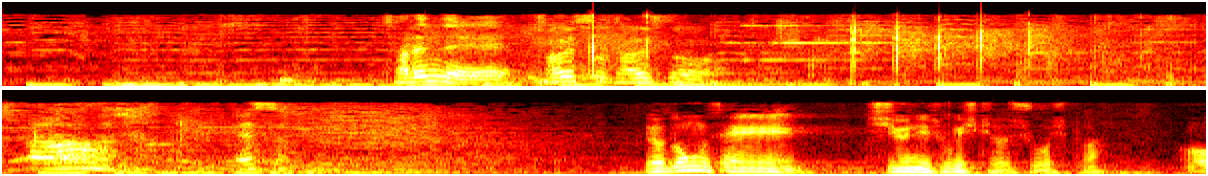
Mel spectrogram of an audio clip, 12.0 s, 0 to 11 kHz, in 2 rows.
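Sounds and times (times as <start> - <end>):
light background music: 0.0 - 12.0
hand claps: 2.7 - 7.1.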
